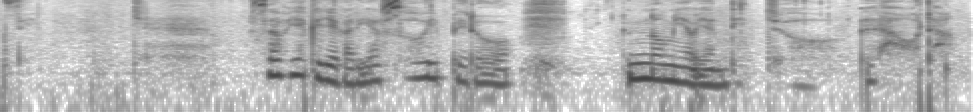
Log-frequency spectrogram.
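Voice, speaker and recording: A woman doing an ASMR roleplay in a breathy whisper, playing a polite but exacting decorator of an eerie office maze. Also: mid-range voice, slight background noise. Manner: slow, deliberate, pausing, softly spoken.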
